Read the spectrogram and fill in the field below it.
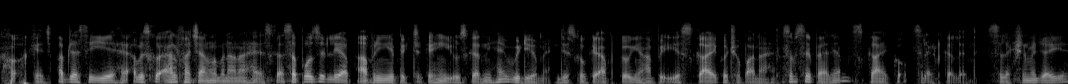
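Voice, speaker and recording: A man with a very deep, low pitch swings his voice through very wide pitch changes. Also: moderate pace, hardly any pauses. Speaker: software tutorial host. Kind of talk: tutorial. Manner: halting, searches for words; mixes English into Hindi.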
